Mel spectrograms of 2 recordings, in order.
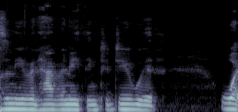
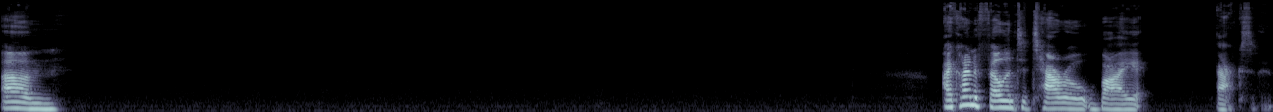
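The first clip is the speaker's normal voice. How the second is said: emotional, trying not to cry, holding back tears; 5 dB louder than usual. Sharing a personal story, holding back tears. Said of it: "I don't know why I'm feeling emotional right now".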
